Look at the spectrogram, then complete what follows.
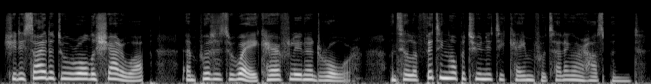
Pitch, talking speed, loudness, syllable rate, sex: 220 Hz, 220 wpm, -18 LUFS, 6.9 syllables/s, female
